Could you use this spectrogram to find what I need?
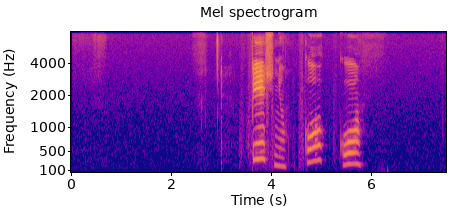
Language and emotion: Russian, sad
